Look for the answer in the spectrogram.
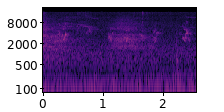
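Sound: birds calling outdoors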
